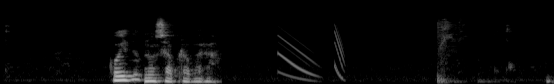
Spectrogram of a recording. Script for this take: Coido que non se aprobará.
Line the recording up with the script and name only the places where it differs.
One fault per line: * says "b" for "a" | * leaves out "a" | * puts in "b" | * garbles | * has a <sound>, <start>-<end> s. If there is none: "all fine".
* leaves out "que"
* has a chirp, 2.8-3.5 s
* has a thud, 4.4-4.7 s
